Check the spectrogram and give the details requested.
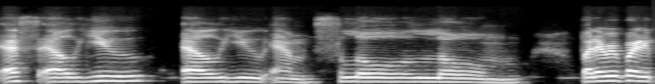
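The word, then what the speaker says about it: slulum: spelling on that the the u's are pronounced as o and it's spelled with two u's s-l-u-l-u-m slo-lom but everybody pronounces it slolum so it should be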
